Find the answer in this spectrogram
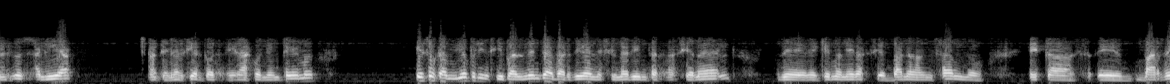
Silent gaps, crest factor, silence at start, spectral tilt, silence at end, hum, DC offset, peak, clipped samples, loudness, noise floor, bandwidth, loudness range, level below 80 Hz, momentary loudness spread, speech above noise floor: none; 12 dB; 0 s; -8.5 dB/octave; 0 s; none; under 0.1%; 0 dBFS; under 0.1%; -13 LUFS; -59 dBFS; 4.7 kHz; 3 LU; -58 dBFS; 7 LU; 47 dB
